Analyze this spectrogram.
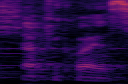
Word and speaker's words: Chapecoense: Chapecoense. Chapeau. Okay. Is that correct? The Yes.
